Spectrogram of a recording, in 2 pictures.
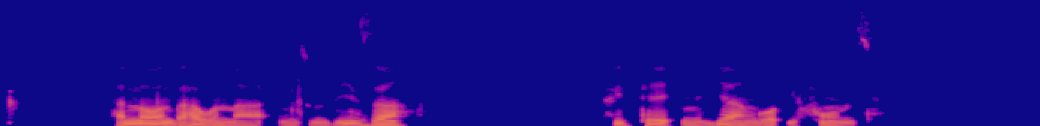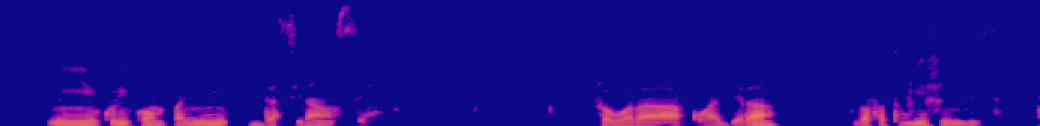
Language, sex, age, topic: Kinyarwanda, male, 18-24, finance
